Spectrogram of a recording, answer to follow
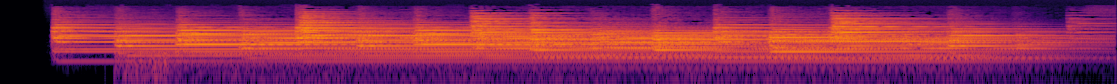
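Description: Instrumental intro of bell-like chime notes: a melody struck about two notes a second, each note ringing on and overlapping the next, fading away near the end.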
